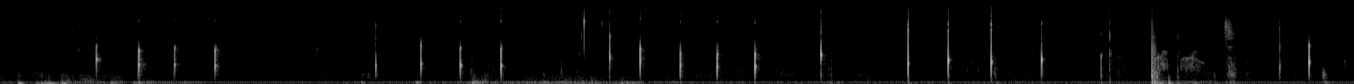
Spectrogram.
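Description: Hands rustle and rub softly over a microphone.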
